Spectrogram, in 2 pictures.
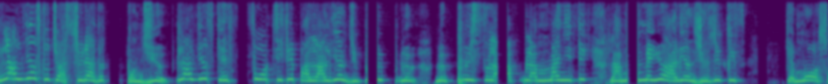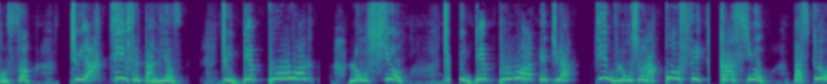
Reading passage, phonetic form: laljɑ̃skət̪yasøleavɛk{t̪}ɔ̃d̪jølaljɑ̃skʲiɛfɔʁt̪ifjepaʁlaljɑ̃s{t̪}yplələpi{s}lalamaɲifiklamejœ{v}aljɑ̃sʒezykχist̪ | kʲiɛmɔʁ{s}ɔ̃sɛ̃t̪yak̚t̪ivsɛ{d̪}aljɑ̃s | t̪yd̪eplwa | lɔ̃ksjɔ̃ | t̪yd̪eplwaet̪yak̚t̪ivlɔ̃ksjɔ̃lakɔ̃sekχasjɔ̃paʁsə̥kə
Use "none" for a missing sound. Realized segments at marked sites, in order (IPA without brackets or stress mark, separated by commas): t̪, d̪, s, ʁ, s, t̪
